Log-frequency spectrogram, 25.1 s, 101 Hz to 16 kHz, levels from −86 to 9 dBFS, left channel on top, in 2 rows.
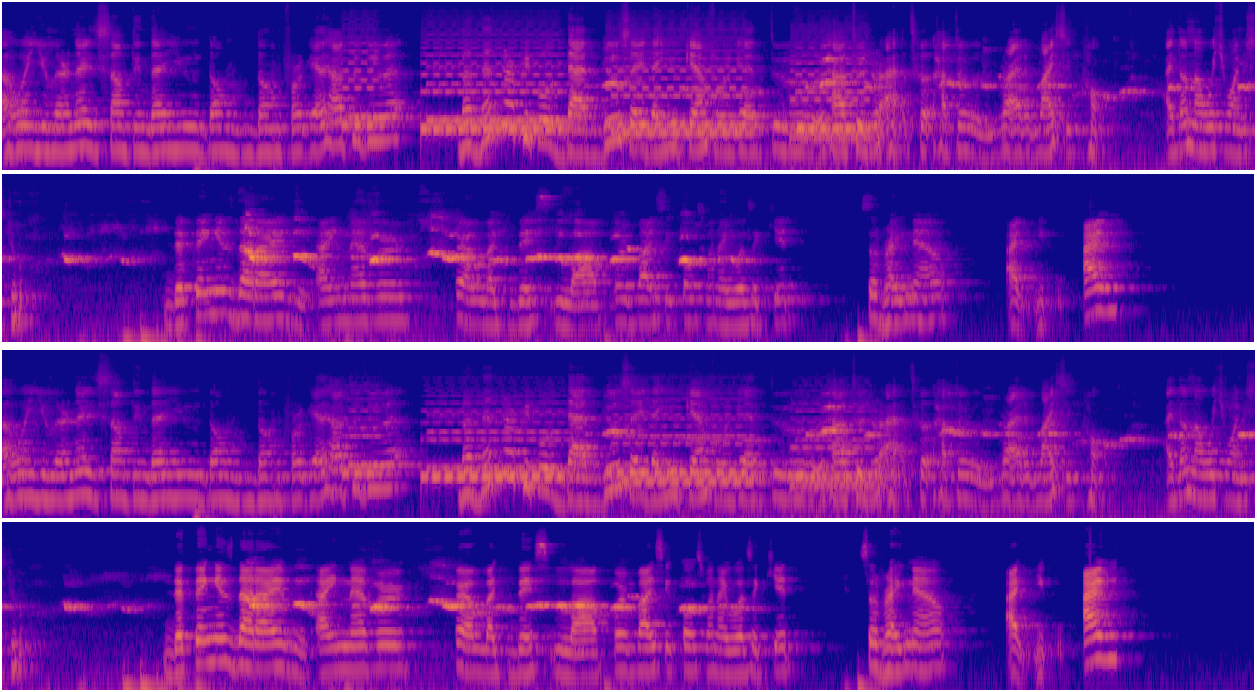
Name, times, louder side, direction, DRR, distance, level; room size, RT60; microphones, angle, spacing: voice 1, 0.0-4.0 4.3-11.0 11.6-12.8, left 2 dB, 25° left, 6 dB, 0.7 m, -39 dB
sound 1, 3.4-3.9 4.2-5.7 6.0-7.6 7.9-8.7, left 1 dB, 75° left, 1.1 m, -36 dB
sound 2, 5.8-6.2 6.6-7.5 7.8-8.7 9.2-11.9 12.4-12.8 13.1-14.1 14.9-16.5 16.8-18.8 19.3-20.0, left 1 dB, 60° left, 3.5 m, -32 dB
voice 2, 13.9-16.6 17.1-20.4 21.1-22.0 22.6-23.0 23.3-23.7, right 6 dB, 85° right, 12 dB, 0.5 m, -36 dB
13.0 x 5.1 x 3.3 m, 0.80 s
head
